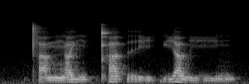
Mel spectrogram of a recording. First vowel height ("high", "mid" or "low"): low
